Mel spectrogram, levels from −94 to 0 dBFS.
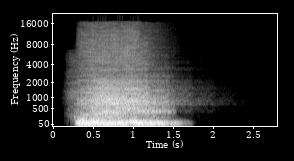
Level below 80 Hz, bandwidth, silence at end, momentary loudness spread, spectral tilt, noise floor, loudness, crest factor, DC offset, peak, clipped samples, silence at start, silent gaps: -16 dBFS; 16.5 kHz; 1.2 s; 10 LU; -6.5 dB/octave; -86 dBFS; -10 LUFS; 10 dB; under 0.1%; 0 dBFS; under 0.1%; 0.25 s; none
